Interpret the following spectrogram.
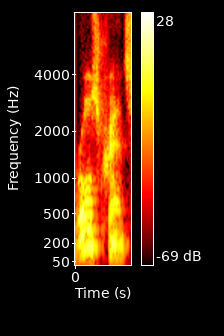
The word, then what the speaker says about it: Rosecrans: match between with william rose trance and us grant where it is allegedly somebody we don't know who it was but it probably rhymes with foes crayons okay goes to a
